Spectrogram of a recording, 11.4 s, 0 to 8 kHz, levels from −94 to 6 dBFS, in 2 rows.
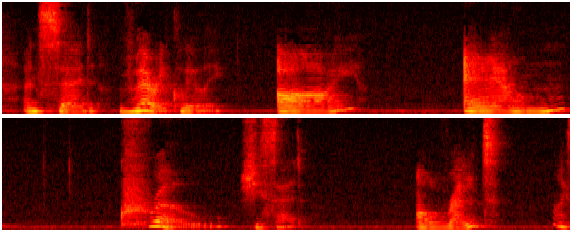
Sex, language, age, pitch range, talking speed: female, English, 10-29, 215-270 Hz, 65 wpm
